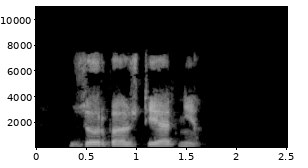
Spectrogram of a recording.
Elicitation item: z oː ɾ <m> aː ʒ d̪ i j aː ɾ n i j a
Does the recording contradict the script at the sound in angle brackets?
yes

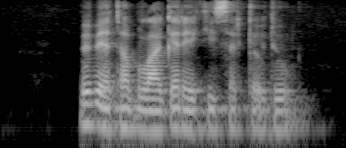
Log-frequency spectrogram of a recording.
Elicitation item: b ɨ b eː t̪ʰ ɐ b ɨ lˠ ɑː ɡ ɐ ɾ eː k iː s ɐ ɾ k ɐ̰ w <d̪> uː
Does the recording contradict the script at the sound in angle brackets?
yes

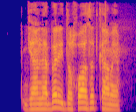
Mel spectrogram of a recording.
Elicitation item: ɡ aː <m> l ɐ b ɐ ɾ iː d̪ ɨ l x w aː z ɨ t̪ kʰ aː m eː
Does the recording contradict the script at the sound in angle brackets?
yes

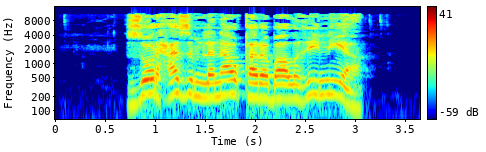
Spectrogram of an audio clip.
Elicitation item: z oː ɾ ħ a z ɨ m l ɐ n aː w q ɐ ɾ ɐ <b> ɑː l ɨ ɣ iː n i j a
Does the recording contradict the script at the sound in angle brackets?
no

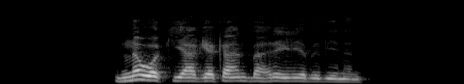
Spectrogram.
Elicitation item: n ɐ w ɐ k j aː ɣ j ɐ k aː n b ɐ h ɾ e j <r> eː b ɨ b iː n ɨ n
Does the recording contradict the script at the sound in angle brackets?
yes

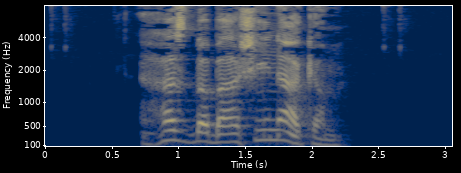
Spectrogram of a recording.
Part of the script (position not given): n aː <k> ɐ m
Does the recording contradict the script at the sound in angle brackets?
no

